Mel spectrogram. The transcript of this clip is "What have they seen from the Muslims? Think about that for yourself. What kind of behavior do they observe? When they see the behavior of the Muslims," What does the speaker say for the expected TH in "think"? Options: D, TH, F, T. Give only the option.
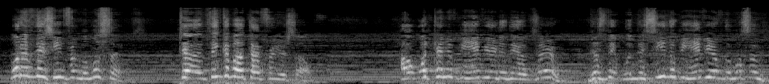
TH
